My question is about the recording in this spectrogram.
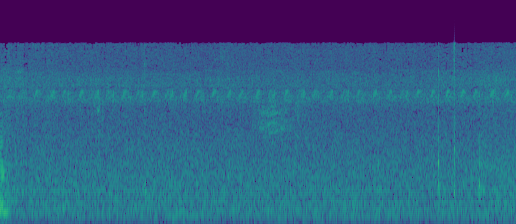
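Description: Insects chirping in a steady, evenly pulsing high trill over a soft hiss. A few faint sharp clicks come near the end, the clearest about nine seconds in.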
